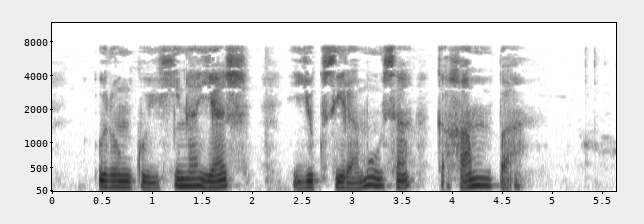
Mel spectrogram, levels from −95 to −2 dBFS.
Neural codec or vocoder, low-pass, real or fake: none; 7.2 kHz; real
